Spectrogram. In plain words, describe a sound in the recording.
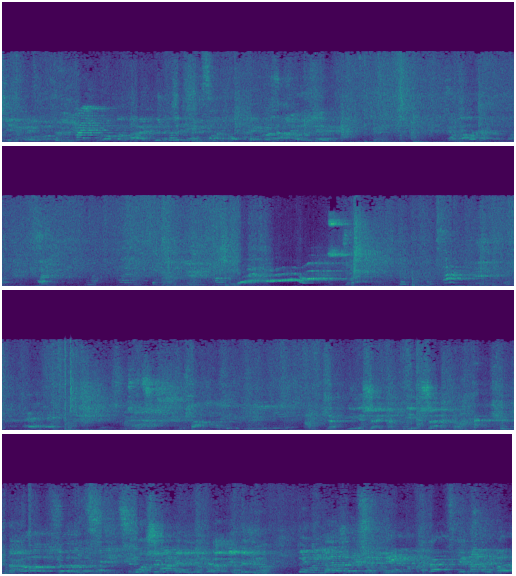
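Young people talk and call out throughout, in a large echoing hall.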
